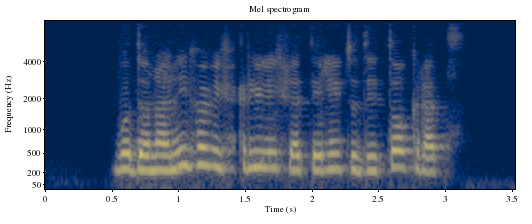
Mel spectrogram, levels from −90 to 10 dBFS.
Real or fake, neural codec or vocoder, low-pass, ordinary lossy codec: fake; codec, 16 kHz, 0.8 kbps, ZipCodec; none; none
